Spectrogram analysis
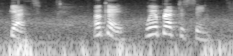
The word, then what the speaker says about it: пять: Пять. Let's read together. Один. Два. Три. Четыре. Пять. Now you read it. I'm waiting. Pause the video and read it. Okay. Один, два, три, четыре, пять.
